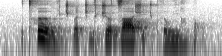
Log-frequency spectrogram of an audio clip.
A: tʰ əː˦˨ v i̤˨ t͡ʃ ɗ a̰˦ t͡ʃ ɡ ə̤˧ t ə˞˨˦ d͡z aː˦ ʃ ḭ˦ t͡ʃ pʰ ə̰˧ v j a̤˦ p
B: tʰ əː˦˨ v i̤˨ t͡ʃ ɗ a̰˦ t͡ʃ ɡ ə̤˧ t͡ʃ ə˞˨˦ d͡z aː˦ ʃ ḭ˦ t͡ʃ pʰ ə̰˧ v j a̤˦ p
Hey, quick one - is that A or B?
B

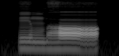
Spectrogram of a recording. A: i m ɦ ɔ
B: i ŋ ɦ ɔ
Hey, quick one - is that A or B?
A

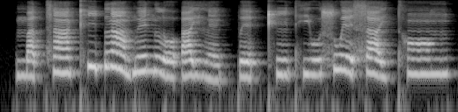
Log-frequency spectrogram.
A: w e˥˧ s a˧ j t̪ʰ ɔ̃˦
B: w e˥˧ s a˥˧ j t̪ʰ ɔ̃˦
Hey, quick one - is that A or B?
B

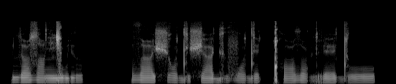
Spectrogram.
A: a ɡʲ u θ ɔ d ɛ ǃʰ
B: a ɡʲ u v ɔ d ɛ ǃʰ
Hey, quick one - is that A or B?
B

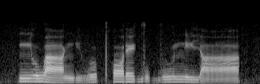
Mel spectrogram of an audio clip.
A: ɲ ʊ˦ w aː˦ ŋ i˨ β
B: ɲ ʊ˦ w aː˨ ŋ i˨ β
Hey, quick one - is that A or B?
B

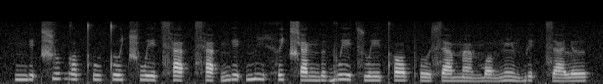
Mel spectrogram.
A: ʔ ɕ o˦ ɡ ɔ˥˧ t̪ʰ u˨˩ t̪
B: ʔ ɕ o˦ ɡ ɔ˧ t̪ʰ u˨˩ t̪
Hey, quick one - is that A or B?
B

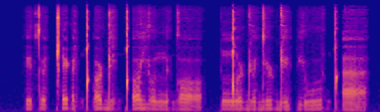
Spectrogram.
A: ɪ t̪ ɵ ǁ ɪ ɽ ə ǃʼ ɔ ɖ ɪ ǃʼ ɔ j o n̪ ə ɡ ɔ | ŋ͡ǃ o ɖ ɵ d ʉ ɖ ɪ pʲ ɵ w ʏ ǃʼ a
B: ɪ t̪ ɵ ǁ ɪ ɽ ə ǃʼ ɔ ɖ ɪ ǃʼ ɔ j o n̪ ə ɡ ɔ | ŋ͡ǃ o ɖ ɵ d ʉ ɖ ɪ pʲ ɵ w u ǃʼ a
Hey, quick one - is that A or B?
B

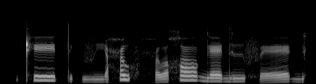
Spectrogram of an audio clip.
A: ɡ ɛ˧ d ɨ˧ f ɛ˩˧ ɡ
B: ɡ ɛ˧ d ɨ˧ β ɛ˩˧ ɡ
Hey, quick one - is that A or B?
A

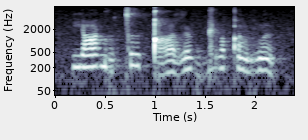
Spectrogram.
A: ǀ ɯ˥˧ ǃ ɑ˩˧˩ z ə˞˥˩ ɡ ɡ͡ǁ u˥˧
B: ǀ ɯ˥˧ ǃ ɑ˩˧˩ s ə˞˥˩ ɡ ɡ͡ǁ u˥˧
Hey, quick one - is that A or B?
A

